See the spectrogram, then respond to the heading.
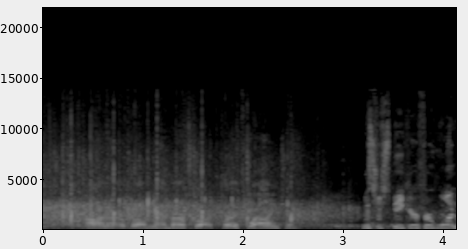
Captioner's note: some Applause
